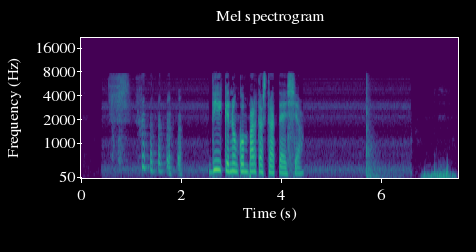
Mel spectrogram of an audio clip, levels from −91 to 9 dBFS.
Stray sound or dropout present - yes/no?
yes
